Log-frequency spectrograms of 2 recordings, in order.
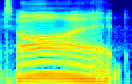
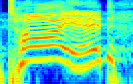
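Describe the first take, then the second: First: The word is said flatly, with low energy. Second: The word is said brightly, with high energy. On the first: "And you feel low energy" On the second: "You don't go"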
